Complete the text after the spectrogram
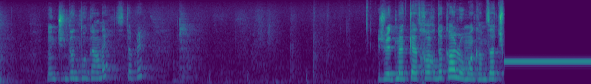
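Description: A young woman talks nearby with animation.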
